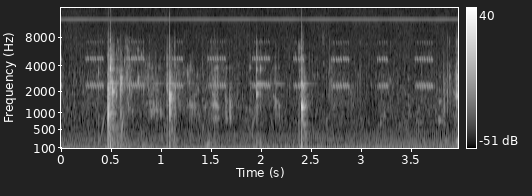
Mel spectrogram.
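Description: Liquid is poured from a bottle into a glass.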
